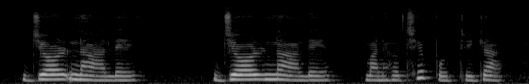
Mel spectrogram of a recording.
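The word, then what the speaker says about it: giornale: জাক্কা জি এর পরে আছে ই ও হবে জরনালে মানে পত্রিকা জি এর পরে আছে ইউ হবে জু জুসত জুসত মানে হচ্ছে সঠিক আশা করি এতটুকু আপনারা বুঝতে পেরেছেন।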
